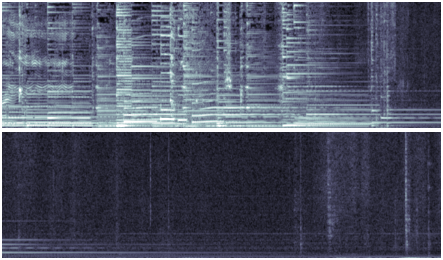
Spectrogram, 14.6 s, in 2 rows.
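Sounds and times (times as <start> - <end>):
dobro recorded with a KM84 microphone at the main resonator: 0.0 - 9.8.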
